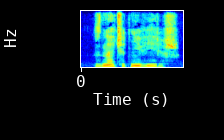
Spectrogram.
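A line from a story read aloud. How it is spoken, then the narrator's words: Sighing. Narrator (Russian): вздохнул Владик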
